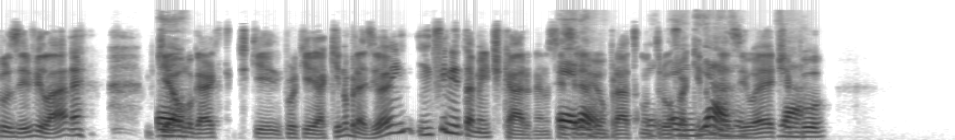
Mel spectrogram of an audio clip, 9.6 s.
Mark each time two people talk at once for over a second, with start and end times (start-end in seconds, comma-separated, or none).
5.6-8.2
